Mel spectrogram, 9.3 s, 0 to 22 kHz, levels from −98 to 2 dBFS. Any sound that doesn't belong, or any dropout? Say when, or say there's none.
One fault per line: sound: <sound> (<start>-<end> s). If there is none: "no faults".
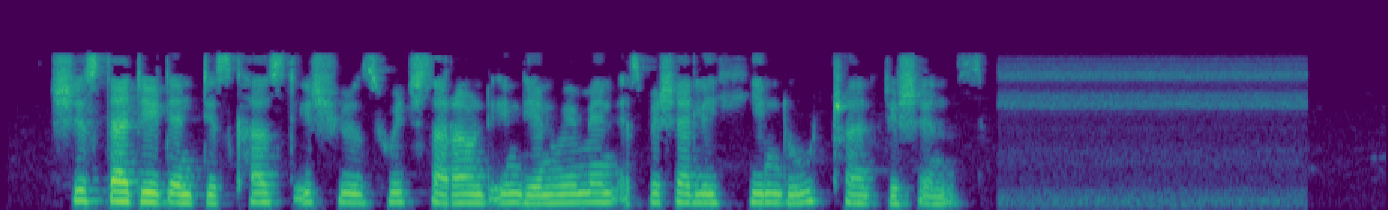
no faults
